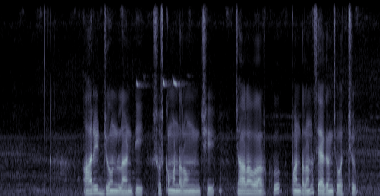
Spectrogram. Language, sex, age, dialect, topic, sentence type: Telugu, male, 18-24, Central/Coastal, agriculture, statement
